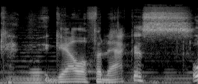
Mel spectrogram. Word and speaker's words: Galifianakis: And last but not least, on Tuesday, October 1st, and I am going to butcher this last name, but Zach Galifianakis.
